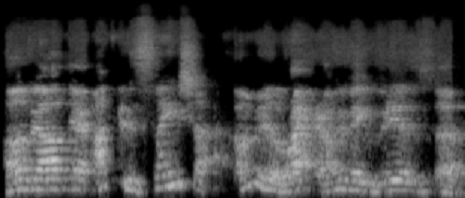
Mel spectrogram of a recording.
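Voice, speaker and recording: A man co-hosting a casual motorcycle live stream, joking and teasing with loud bursts. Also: high-pitched, lively intonation, rapid-fire, slight background noise. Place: garage. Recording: echoey garage, far from mic.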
